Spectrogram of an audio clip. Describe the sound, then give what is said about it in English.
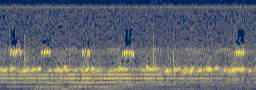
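A dense chorus of frogs sings without pause, forming a steady, loud drone of overlapping tones. High, short chirps recur through it every second or so. “It's frogs. They're singing.”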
